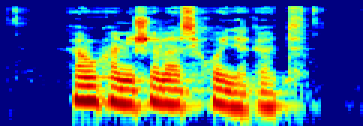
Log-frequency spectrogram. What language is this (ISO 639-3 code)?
ckb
